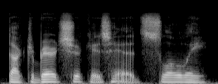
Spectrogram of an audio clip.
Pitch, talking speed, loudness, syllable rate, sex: 105 Hz, 165 wpm, -18 LUFS, 3.5 syllables/s, male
